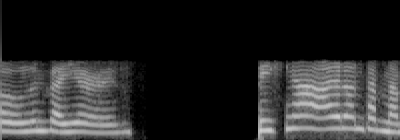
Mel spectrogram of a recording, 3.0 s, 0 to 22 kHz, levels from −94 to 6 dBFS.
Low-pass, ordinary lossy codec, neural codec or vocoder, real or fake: 3.6 kHz; none; codec, 16 kHz, 1.1 kbps, Voila-Tokenizer; fake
